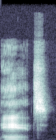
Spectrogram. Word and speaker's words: aunt: Like, I know, like, even in like certain parts of Cleveland, like my grandma, she pronounces it ant. She pronounces it ant and everything.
